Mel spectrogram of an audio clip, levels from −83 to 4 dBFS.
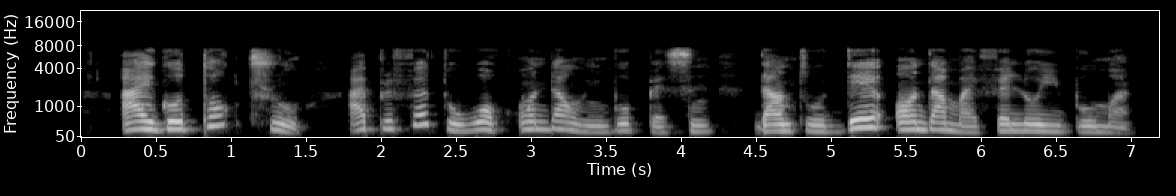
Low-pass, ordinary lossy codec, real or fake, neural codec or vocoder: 7.2 kHz; none; real; none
